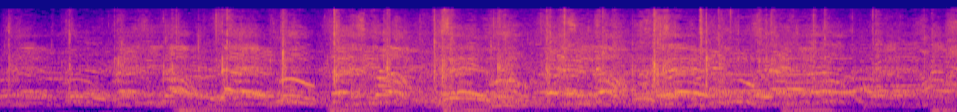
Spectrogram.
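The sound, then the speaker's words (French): A large crowd chants the slogan "Zemmour président" over and over as Eric Zemmour arrives before a mass of cameras and microphones, voices rising and falling in unison amid loud cheering and clapping, with a dense roar of excited voices throughout. “Quand il arrive euh, devant une nuée de, de caméras, de micros, la foule applaudit euh, Zemmour président, Zemmour président.”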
